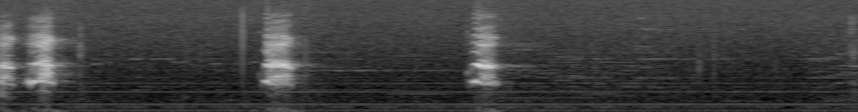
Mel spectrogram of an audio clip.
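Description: A person hiccupping: a quick pair of short hiccups, then two more about a second apart.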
